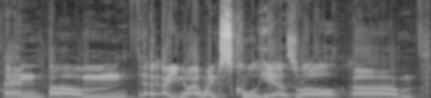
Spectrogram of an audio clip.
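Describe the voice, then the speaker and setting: Deep-voiced man, relaxed guest. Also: takes it slowly. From Kenya. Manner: relaxed, chatty with frequent fillers and laughs. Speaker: venture capital investor, guest. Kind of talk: casual interview conversation.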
